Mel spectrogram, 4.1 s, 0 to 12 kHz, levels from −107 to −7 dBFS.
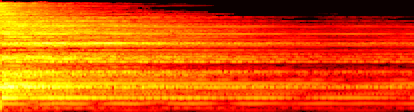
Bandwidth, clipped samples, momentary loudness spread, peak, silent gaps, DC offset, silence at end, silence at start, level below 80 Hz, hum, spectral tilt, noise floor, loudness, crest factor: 11.5 kHz; under 0.1%; 23 LU; -4 dBFS; none; under 0.1%; 0 s; 0 s; -72 dBFS; none; 2.5 dB/octave; -46 dBFS; -21 LUFS; 20 dB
